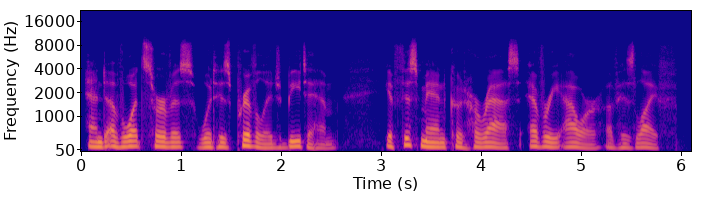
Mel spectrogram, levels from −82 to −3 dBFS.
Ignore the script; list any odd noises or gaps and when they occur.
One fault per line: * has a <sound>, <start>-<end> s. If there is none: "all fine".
all fine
